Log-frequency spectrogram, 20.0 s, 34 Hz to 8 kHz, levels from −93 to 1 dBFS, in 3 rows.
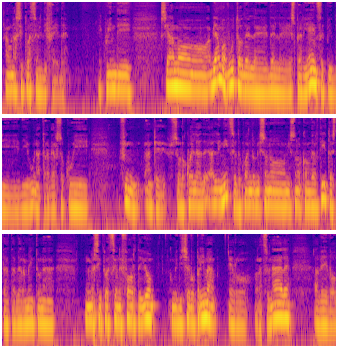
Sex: male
